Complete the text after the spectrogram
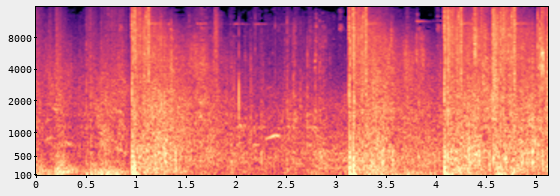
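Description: A rifle fires single sharp shots.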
